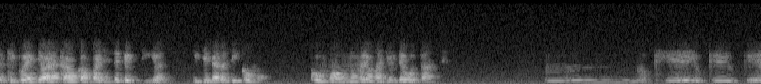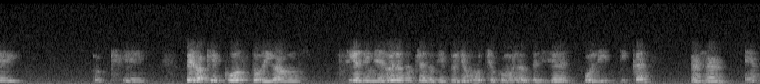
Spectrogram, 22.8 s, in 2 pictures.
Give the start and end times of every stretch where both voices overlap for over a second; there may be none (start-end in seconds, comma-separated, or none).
none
